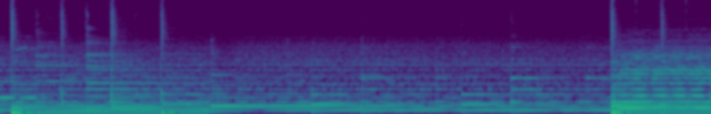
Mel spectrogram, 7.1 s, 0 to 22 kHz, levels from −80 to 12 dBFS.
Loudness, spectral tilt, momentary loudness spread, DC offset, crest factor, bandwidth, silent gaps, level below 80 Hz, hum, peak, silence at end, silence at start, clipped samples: -30 LUFS; -6 dB/octave; 13 LU; under 0.1%; 20 dB; over 20 kHz; none; -36 dBFS; none; -10 dBFS; 0 s; 0 s; under 0.1%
